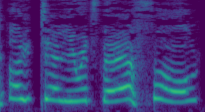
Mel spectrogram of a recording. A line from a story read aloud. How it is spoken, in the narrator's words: he sobbed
